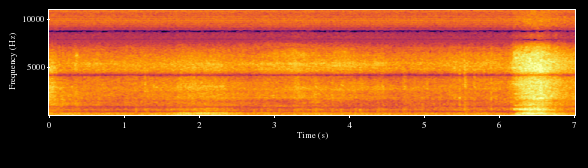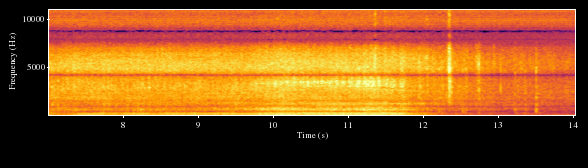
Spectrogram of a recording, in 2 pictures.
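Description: Turbocharged old Ford pickup's engine, fitted with a Holset 67 mm turbo, running and revving as the truck drives. A short, loud burst with a hiss comes about six and a half seconds in. The engine pulls harder from about ten seconds, then drops away sharply near the end.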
